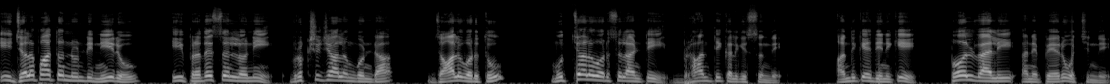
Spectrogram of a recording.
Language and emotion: Telugu, neutral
